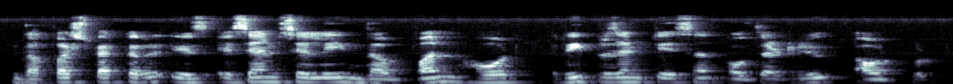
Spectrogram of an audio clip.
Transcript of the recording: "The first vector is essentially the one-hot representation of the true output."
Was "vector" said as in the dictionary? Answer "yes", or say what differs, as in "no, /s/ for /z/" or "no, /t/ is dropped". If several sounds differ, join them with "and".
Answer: no, /f/ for /v/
